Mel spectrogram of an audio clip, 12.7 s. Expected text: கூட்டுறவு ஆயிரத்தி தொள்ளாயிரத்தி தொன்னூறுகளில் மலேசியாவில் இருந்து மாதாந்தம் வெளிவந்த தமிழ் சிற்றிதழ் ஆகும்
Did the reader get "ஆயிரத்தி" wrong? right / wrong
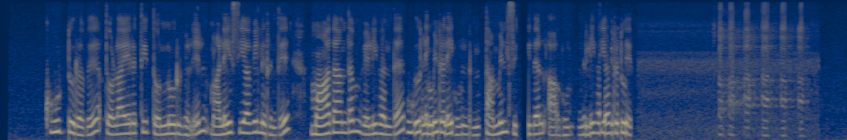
wrong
